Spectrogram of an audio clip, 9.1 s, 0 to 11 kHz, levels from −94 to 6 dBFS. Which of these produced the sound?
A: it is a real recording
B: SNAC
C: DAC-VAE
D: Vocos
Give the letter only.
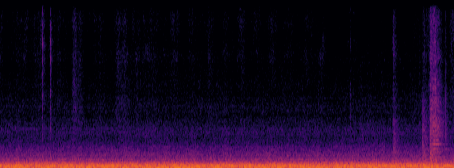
A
